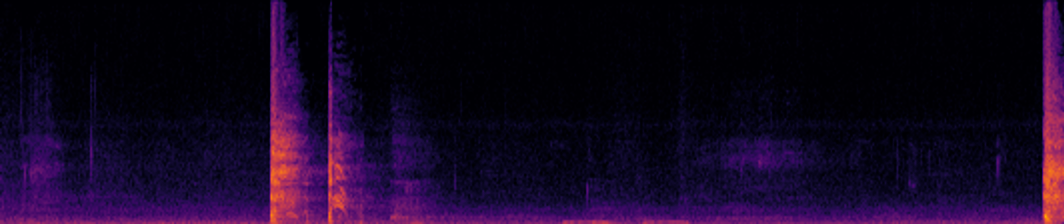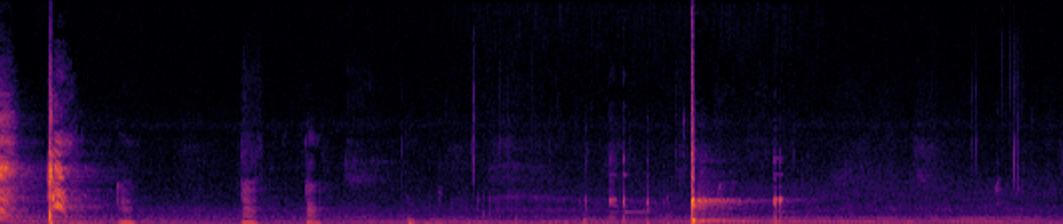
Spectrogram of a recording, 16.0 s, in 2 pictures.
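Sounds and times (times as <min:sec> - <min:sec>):
person coughing: 0:02.0 - 0:03.3, 0:07.8 - 0:09.0.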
